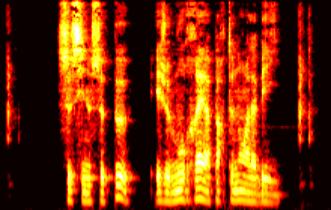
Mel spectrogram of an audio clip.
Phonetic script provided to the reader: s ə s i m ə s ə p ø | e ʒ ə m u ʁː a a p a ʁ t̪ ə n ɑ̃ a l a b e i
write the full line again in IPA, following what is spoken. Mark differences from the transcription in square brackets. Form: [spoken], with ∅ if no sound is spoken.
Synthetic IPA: s ə s i [n] ə s ə p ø | e ʒ ə m u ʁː [ɛ] a p a ʁ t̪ ə n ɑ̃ a l a b e i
